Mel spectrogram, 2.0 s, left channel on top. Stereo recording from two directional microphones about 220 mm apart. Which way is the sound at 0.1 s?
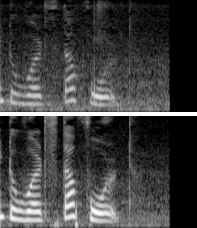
50° right (ahead or behind).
